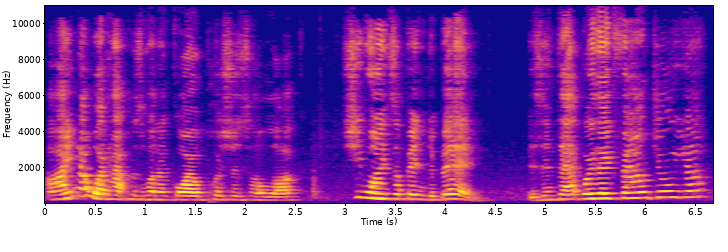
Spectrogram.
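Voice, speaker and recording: A woman's voice: on the high side, expressive, measured pace. An older woman playing a nervous, streetwise young cannery worker in a radio drama, chatty and wary. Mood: gossipy. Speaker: amateur radio drama performer. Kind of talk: live reading of a 1940s radio drama. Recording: echoey room, distant mic, faint noise.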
